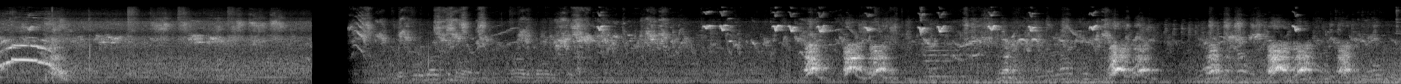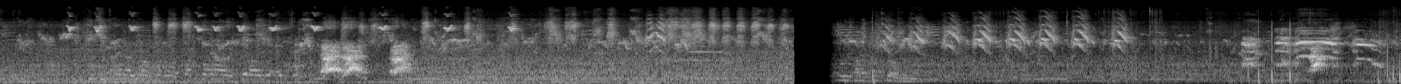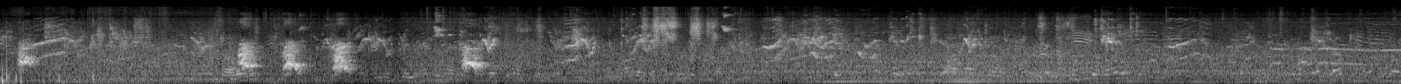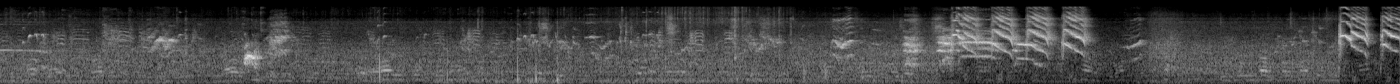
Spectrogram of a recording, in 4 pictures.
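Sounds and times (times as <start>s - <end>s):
harsh bird squawks: 0.0s - 0.9s, 5.9s - 13.7s, 50.4s - 53.5s, 55.4s - 56.0s
birds calling: 0.0s - 56.0s
birds chirping: 0.0s - 56.0s.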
